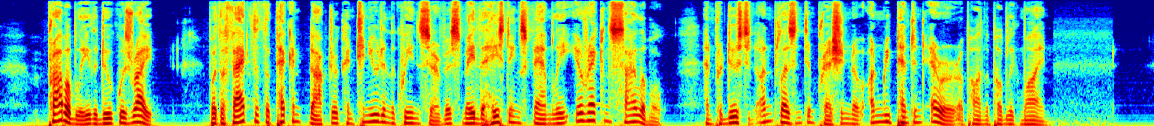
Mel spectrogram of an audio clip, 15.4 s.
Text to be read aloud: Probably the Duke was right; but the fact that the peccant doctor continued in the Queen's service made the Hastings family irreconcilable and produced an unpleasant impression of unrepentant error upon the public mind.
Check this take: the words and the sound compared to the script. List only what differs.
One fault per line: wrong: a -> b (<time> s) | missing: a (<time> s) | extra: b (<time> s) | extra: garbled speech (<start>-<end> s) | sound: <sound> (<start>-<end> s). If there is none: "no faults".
no faults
